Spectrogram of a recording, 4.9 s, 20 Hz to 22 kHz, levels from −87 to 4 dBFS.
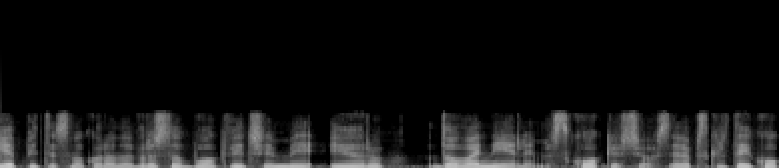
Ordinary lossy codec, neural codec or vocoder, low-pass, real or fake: MP3, 64 kbps; autoencoder, 22.05 kHz, a latent of 192 numbers a frame, VITS, trained on many speakers; 7.2 kHz; fake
